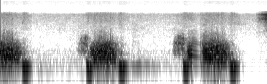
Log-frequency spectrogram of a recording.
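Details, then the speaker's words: Aortic stenosis, played in a cardiovascular lecture: three heartbeats, each with a harsh diamond-shaped (crescendo-decrescendo) systolic ejection murmur swelling and fading between the heart sounds. "este soplo de la estenosis aórtica es rombo y dando no voy a"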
